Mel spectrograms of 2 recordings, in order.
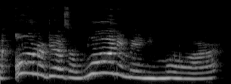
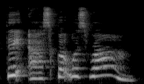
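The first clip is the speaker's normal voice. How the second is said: plain reading voice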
